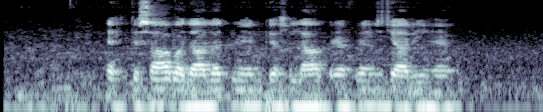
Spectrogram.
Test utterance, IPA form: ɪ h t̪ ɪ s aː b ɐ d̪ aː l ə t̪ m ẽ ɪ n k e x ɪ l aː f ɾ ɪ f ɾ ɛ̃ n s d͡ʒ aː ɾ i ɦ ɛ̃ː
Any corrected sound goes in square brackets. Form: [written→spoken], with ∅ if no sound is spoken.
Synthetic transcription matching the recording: ɪ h t̪ ɪ s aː b ɐ d̪ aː l ə t̪ m ẽ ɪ n k e x ɪ l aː f ɾ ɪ f ɾ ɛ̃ n s d͡ʒ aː ɾ i ɦ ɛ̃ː

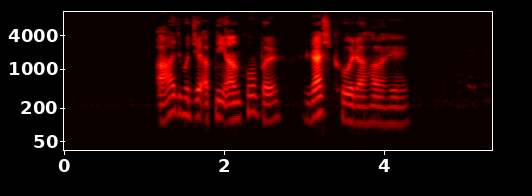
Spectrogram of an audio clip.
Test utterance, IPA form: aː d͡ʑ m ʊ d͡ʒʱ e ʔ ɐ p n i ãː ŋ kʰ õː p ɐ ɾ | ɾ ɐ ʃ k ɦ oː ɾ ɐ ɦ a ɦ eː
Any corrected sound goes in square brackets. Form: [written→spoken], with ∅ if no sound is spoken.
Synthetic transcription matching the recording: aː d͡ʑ m ʊ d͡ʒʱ e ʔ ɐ p n i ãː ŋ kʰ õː p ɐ ɾ | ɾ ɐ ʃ k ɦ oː ɾ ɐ ɦ a ɦ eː

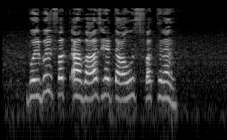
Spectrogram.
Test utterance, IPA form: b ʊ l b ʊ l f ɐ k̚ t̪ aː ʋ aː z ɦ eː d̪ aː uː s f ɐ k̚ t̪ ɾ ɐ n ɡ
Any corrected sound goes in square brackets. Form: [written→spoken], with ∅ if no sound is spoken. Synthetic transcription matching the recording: b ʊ l b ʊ l f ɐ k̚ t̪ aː ʋ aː z ɦ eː [d̪→t̪] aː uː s f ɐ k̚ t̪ ɾ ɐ [n→ŋ] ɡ

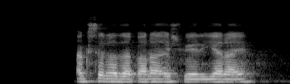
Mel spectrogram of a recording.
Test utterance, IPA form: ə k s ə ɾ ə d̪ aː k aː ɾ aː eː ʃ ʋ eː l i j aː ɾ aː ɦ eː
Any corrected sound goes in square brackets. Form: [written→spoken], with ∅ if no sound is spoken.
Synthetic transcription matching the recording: ə k s ə ɾ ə d̪ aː k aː ɾ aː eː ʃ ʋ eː [l→ɾ] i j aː ɾ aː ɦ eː

